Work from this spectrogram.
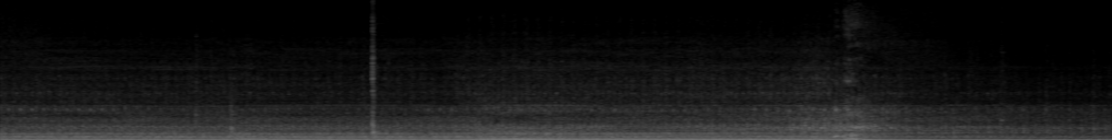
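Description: A tractor engine idles steadily at close range on a homestead garden plot, a continuous low rumble with a faint brief clunk near the end and no speech.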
